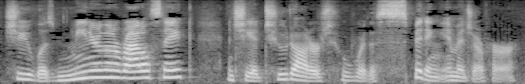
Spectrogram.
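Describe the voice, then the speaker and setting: A woman reading a children's story aloud in an expressive storytelling style. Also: lowish voice, normal speed, gravelly, husky. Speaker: storybook reader.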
